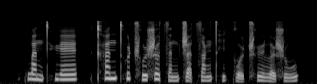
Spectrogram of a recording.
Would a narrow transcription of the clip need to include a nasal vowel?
no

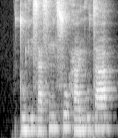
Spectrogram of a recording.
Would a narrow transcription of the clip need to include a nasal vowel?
yes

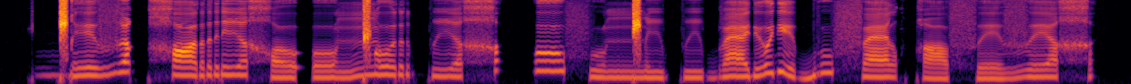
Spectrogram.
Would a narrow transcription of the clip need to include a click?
yes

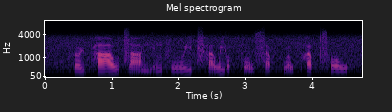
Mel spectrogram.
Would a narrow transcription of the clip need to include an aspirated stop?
yes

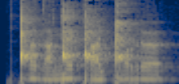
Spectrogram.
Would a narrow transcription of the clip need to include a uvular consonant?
no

